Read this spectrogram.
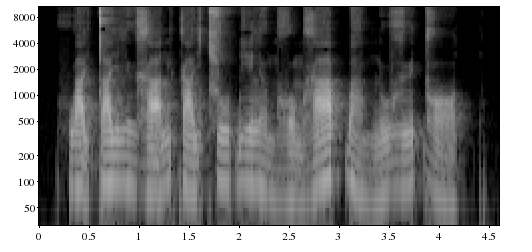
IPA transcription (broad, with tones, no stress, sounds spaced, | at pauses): h w a̰˧˨ j t̪ a˧ j l ɨ̤˨˩ ɣ a̰˧˥ n k a˨˦ j t͡ɕ u˧ ɓ i˧ l ə̤˨˩ m ɣ o̰˧˨ m ɣ aː˦˥ p̚ ɓ a̤˨˩ m n u˧ ɣ ɨ˦˥ t̚ ɣ ɔ˨˩ t̚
